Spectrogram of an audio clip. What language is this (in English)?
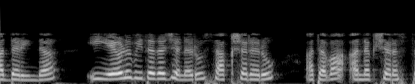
Kannada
